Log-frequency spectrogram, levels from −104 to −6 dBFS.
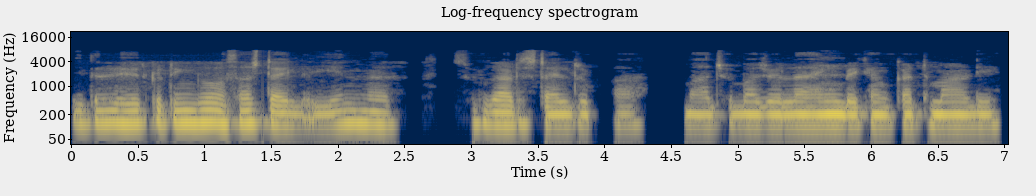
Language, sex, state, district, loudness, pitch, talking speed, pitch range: Kannada, male, Karnataka, Dharwad, -31 LUFS, 105 Hz, 145 wpm, 105-120 Hz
